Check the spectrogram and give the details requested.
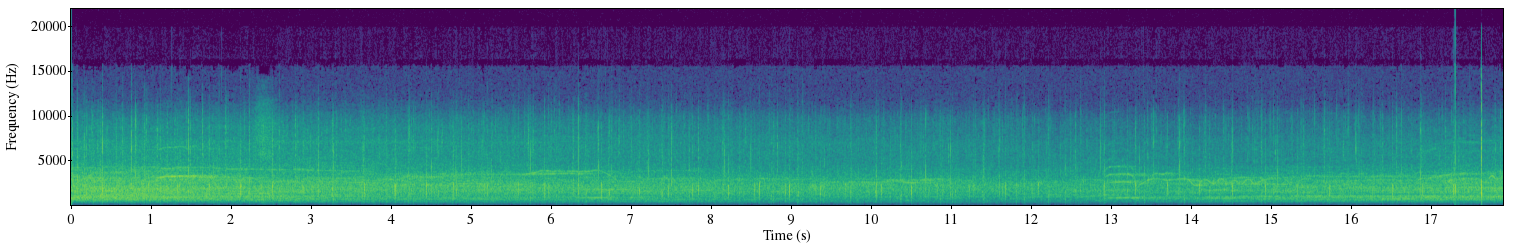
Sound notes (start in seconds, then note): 5.7 applause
